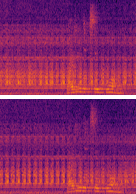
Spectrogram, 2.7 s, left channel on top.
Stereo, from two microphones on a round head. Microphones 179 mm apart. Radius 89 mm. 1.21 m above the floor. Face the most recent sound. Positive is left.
turn(degrees=80)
